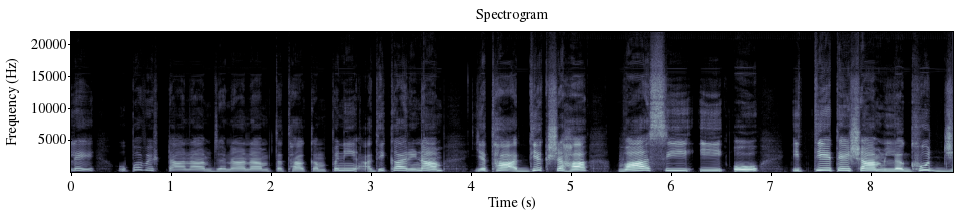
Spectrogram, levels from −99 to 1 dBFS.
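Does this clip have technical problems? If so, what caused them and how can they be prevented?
Yes. From 0.61 s to 5.19 s there is automatic gain rising. The level climbs steadily by about 16 dB. The gain control judged the input too quiet and kept raising it. Voice and background noise swell together. To prevent it, disable automatic gain control and set a fixed input level.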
